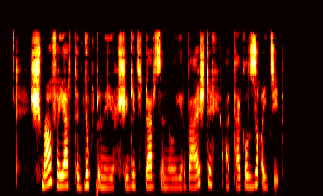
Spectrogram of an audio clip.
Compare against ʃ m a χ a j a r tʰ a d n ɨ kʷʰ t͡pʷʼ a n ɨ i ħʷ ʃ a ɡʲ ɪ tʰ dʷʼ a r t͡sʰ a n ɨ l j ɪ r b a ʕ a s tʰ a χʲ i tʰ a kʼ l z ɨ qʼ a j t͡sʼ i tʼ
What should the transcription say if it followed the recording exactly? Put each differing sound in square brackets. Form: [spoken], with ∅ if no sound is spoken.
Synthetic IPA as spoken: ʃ m a [f] a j a r tʰ a d n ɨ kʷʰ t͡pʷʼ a n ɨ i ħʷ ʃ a ɡʲ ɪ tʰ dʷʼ a r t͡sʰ a n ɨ l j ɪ r b a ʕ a [ʃ] tʰ a χʲ [a] tʰ a kʼ l z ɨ qʼ a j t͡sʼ i tʼ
